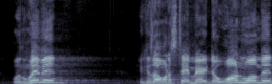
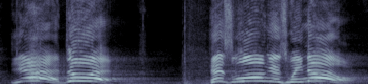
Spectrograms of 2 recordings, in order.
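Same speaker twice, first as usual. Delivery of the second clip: higher, louder, slow hearty encouragement; mock pastor cheer; 11 semitones higher, 7 dB louder, slower than usual. Preacher mocking his younger pastor self, loud and hearty. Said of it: "I was the pastor at the coffee going".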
